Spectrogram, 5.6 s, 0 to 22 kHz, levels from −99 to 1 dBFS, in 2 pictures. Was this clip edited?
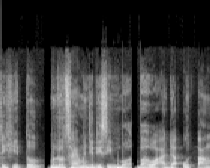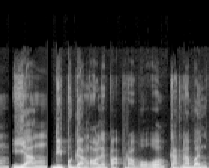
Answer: no; 0 cuts

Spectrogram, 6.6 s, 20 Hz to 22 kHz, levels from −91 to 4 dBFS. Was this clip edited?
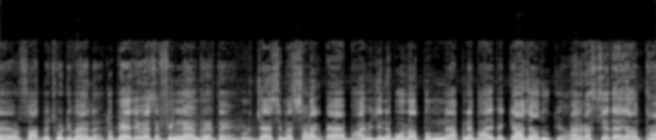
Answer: yes; 3 cuts; at 1.0 s, 2.5 s, 5.6 s

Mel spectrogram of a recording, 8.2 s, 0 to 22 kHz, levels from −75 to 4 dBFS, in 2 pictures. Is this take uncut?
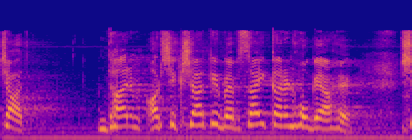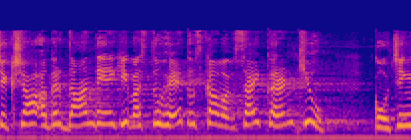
yes; 0 cuts

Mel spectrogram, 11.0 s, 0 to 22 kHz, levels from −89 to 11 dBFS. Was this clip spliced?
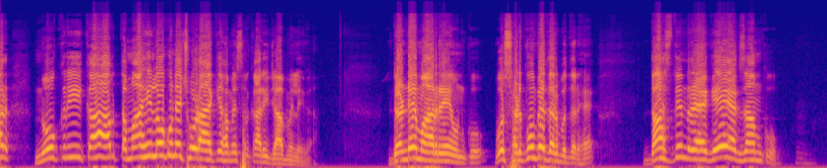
no; 0 cuts

